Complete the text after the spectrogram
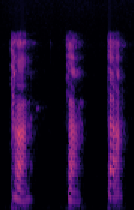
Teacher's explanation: Nagdidikit yung dila o dumidikit yung dulo ng dila sa ngipin. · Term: Pangipin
